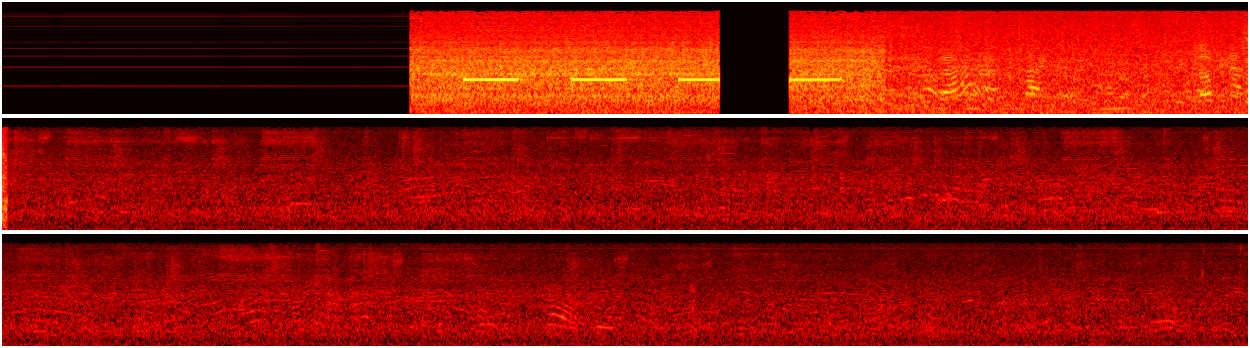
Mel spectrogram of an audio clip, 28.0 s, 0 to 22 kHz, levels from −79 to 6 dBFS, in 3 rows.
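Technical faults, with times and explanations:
Throughout: USB whine, a fixed-pitch tone built on a 1 kHz fundamental, with its strongest component up at the 13th multiple, 13 kHz, sitting roughly 35 dB below the sound. The bus polls in 1 ms frames, so a steady current pulse at that rate leaks through shared power or ground into the analogue input. The result is a thin whine made of harmonics of 1 kHz.
5.38 to 5.91 s: audio dropout to silence, a gap of about 0.53 s where the sound cuts off abruptly and then resumes mid-flow. The gap is silent, with no room tone or background underneath, so the signal itself stopped reaching the recorder while it kept writing silence. The likely cause is a momentary loss of the input, such as a brief disconnect or failed link, and whatever sounded during that half second is lost.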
